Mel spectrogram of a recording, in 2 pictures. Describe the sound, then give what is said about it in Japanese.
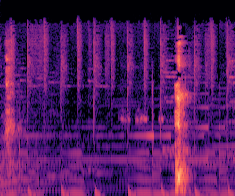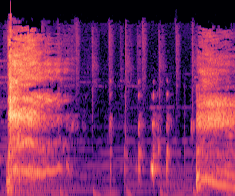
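Persistent hiccups that will not stop: several abrupt hiccups jolt out at uneven intervals over a low steady background hum, each a sharp voiced gulp, with a breathy laugh-like burst mixed in. “しゃっくりが止まらぬ事件。”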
